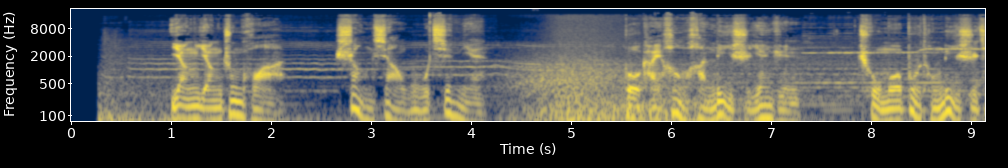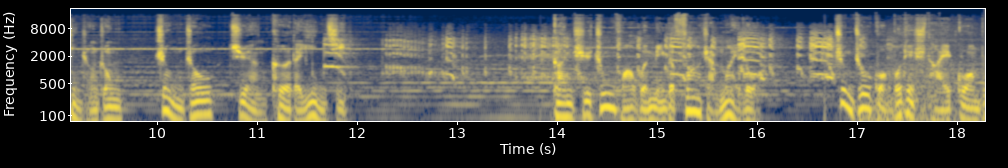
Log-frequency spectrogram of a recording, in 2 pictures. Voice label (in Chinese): 男 纪录片片头; 男B12-高端大气; 质感磁性; 《行走郑州 读懂最早中国》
